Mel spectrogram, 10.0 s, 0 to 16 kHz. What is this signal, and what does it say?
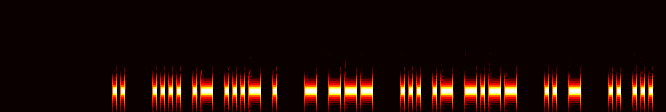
Morse code, heard as a keyed tone, about 20 wpm, 700 Hz. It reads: I HAVE TO SAY IT IS
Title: Sentences with 4-Word Phrases - Spoken Beginning - 20wpm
